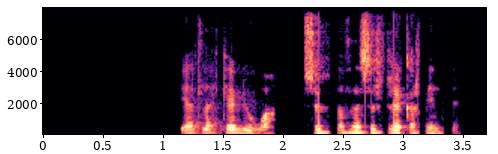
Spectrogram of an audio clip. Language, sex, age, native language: Icelandic, female, 50-59, Icelandic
